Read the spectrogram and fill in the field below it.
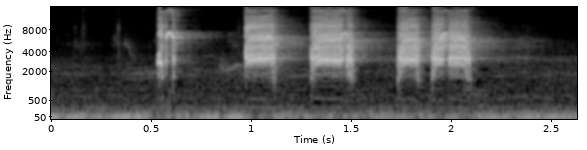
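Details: Black francolin (kala teetar) from Pakistan, recorded in a natural setting: one short harsh note, then four loud grating, buzzy notes in quick succession, paired as a rhythmic phrase, over a quiet background.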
